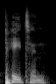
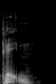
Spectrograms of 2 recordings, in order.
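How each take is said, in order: First: The middle T is clearly pronounced. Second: The middle T is dropped. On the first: The speaker calls it right. "instead of" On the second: The speaker calls it wrong. "a lot of people say"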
